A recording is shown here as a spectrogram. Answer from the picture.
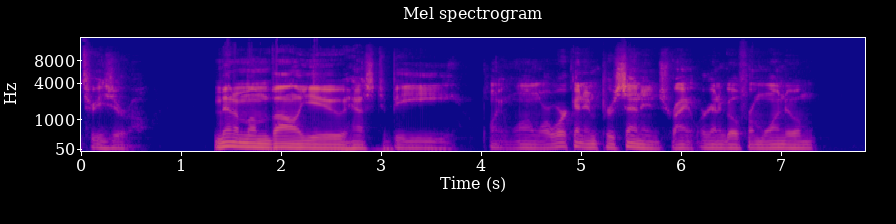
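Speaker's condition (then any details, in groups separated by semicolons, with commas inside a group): No condition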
